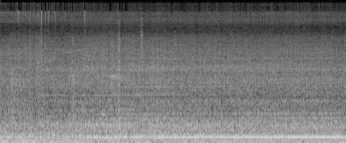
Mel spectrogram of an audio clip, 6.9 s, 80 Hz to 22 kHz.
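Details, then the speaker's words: Mazda RX-8 rotary accelerating hard, 50% throttle or more, around 7,000-8,500 rpm: faint tinny metallic buzz over the high engine note, absent on light throttle, no performance change; found to be a loose heat shield rattling. "Now if I gun it, that's where you hear it. Alright, feels like something is hitting against something else."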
